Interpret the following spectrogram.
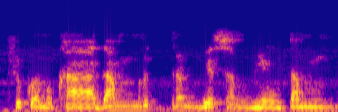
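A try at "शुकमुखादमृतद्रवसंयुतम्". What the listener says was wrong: Not dravya. When you say, when you will say dravya, the meter will lose the melody. Okay, I will break it for you. Shukmukhad amrद्रवसंयुतम्. शुकमुखादम्रद्रवसंयुतम्.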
